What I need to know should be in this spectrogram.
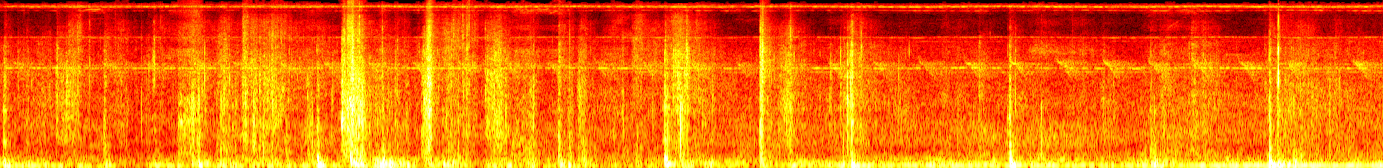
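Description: Dry leaves rustle and crackle as a woman moves through undergrowth.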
